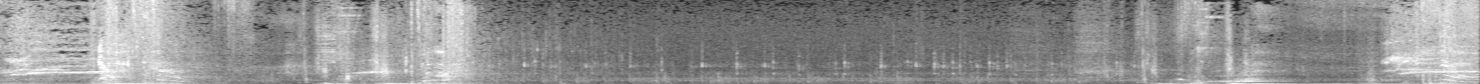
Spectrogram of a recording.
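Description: Heavy objects crash and smash with deep booming impacts.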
